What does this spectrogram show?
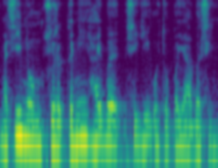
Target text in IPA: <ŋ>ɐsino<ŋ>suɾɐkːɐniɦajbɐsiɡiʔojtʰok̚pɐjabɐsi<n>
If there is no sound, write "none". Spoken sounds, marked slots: ŋ, ŋ, ŋ

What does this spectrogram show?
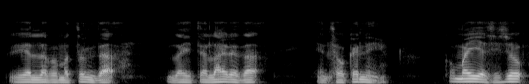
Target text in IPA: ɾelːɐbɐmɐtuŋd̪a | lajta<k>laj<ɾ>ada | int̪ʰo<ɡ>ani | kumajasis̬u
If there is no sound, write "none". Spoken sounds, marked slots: none, ɾ, k

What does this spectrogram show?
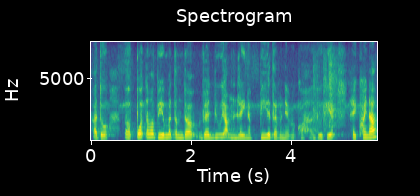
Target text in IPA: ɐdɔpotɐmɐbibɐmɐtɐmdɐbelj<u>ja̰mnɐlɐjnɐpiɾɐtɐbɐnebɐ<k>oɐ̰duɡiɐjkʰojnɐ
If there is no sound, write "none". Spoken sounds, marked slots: u, kʰ

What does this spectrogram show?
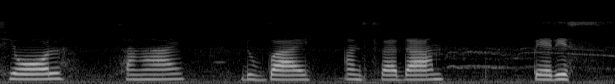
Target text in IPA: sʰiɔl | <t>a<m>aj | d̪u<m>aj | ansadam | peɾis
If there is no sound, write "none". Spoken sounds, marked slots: s, ŋ, b

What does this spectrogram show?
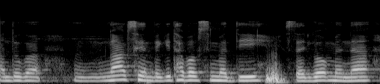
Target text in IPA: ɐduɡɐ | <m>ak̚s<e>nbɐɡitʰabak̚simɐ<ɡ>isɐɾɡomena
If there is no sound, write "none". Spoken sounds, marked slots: ŋ, e, d

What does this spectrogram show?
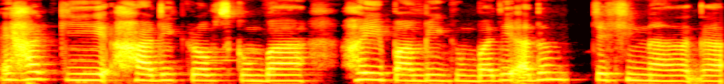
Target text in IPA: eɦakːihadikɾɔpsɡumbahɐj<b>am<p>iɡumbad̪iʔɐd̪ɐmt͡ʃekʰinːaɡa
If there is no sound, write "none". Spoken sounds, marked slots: p, b

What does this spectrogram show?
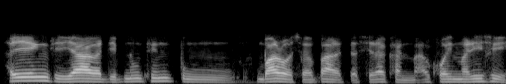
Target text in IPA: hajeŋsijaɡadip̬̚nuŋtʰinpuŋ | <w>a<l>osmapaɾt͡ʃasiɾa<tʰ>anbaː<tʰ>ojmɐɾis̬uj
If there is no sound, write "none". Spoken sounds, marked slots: b, ɾ, kʰ, kʰ

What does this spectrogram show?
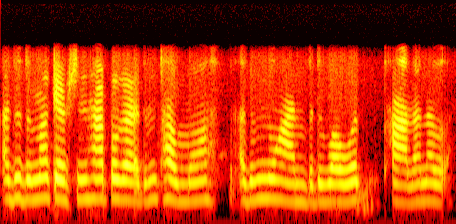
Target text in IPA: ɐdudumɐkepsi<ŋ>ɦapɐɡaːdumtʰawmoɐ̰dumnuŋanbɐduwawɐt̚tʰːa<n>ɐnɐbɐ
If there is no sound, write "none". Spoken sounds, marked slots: n, n

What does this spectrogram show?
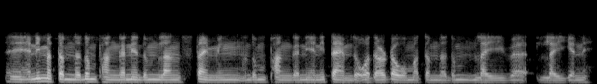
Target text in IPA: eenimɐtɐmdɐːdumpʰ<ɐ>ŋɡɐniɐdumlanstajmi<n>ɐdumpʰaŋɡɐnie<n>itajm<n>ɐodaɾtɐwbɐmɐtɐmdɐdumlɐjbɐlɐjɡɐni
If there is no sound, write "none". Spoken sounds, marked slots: a, ŋ, n, d

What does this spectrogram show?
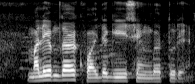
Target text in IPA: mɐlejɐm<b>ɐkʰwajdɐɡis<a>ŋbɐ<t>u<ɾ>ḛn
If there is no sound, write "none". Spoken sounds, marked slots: d, e, t, ɾ

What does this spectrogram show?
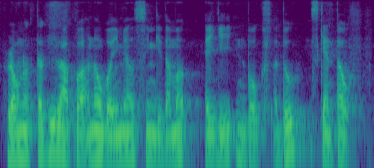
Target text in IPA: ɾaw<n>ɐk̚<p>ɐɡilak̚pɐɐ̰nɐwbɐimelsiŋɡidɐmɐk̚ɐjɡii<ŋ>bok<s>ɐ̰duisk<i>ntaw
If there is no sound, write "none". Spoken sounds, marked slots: n, t, n, s, e

